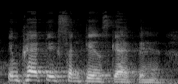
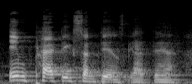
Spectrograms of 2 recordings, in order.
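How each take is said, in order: Both takes have the same delivery.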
